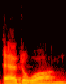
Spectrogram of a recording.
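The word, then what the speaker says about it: Erdoğan: true um you know i think that um erdogan which is how you have to pronounce his name i'm told in turkey i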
